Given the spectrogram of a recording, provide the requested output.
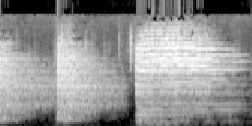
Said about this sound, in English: The shots that Bert Macklin was waiting to hear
